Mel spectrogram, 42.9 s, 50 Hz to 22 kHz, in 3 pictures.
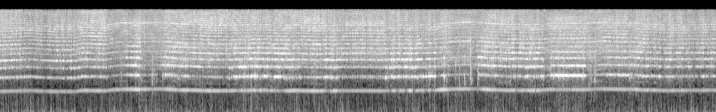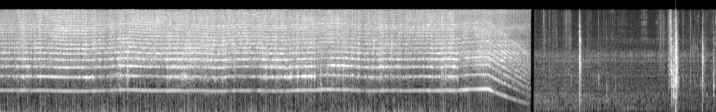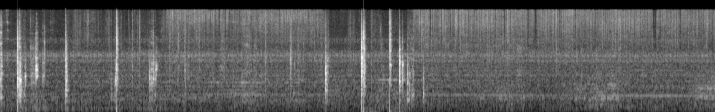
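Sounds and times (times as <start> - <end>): electric sander whining: 0.0 - 25.0.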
